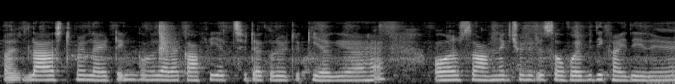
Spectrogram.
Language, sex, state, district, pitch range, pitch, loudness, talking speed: Hindi, female, Chandigarh, Chandigarh, 195-210 Hz, 205 Hz, -19 LUFS, 160 wpm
